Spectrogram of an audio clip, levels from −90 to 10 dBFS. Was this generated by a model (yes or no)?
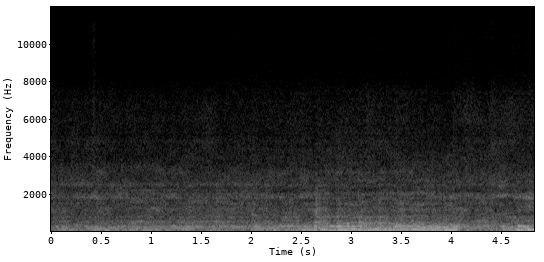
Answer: yes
